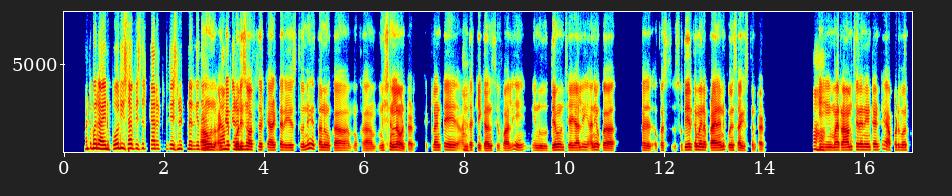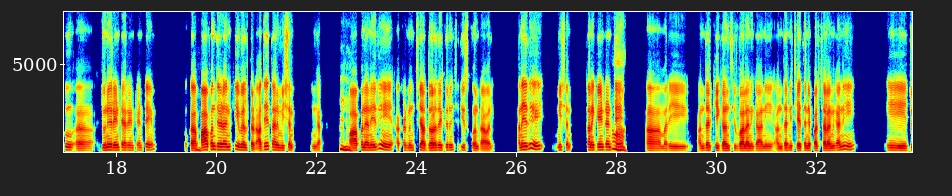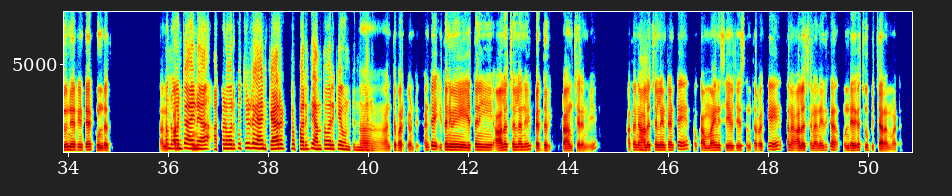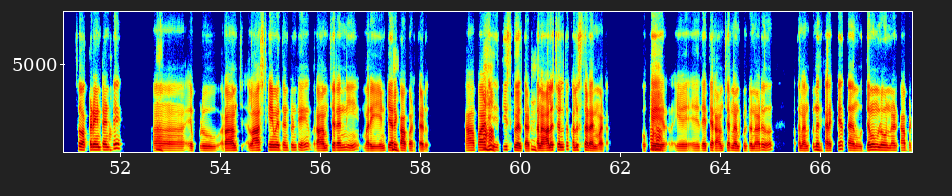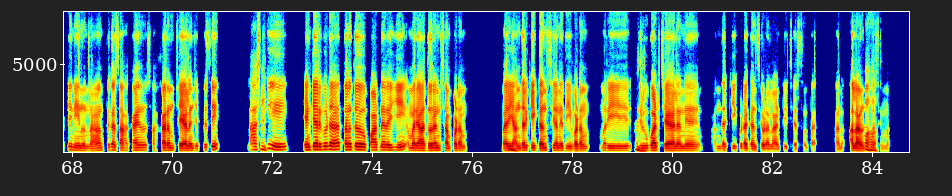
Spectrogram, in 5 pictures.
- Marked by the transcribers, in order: in English: "పోలీస్ ఆఫీసర్ క్యారెక్టర్"; in English: "పోలీస్ ఆఫీసర్ క్యారెక్టర్"; in English: "మిషన్‌లో"; in English: "గన్స్"; other background noise; in English: "మిషన్"; in English: "మిషన్"; in English: "గన్స్"; in English: "క్యారెక్టర్"; in English: "సేవ్"; in English: "సో"; in English: "లాస్ట్‌కి"; in English: "పార్ట్‌నర్"; in English: "గన్స్"; in English: "గన్స్"
- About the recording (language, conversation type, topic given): Telugu, podcast, ఒక పాట వింటే మీకు ఒక నిర్దిష్ట వ్యక్తి గుర్తుకొస్తారా?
